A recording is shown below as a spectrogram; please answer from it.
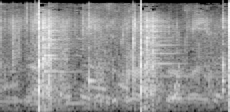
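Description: Two gunshots about a second apart at steel targets, the second followed by a brief metallic ring from the struck steel.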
